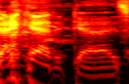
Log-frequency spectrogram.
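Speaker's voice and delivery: put-on sports radio host voice, slow and smug. Opening the episode as a put-on douchey sports talk radio host. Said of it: "in this voice with this kind of energy".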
